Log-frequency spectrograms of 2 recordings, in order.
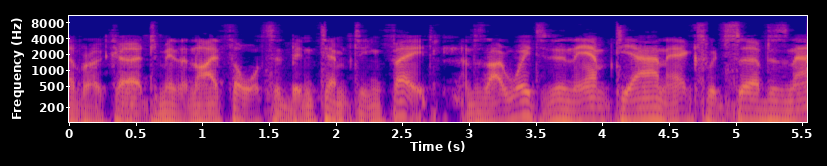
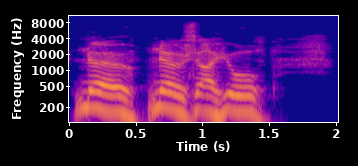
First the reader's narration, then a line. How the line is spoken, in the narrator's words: cries Harding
